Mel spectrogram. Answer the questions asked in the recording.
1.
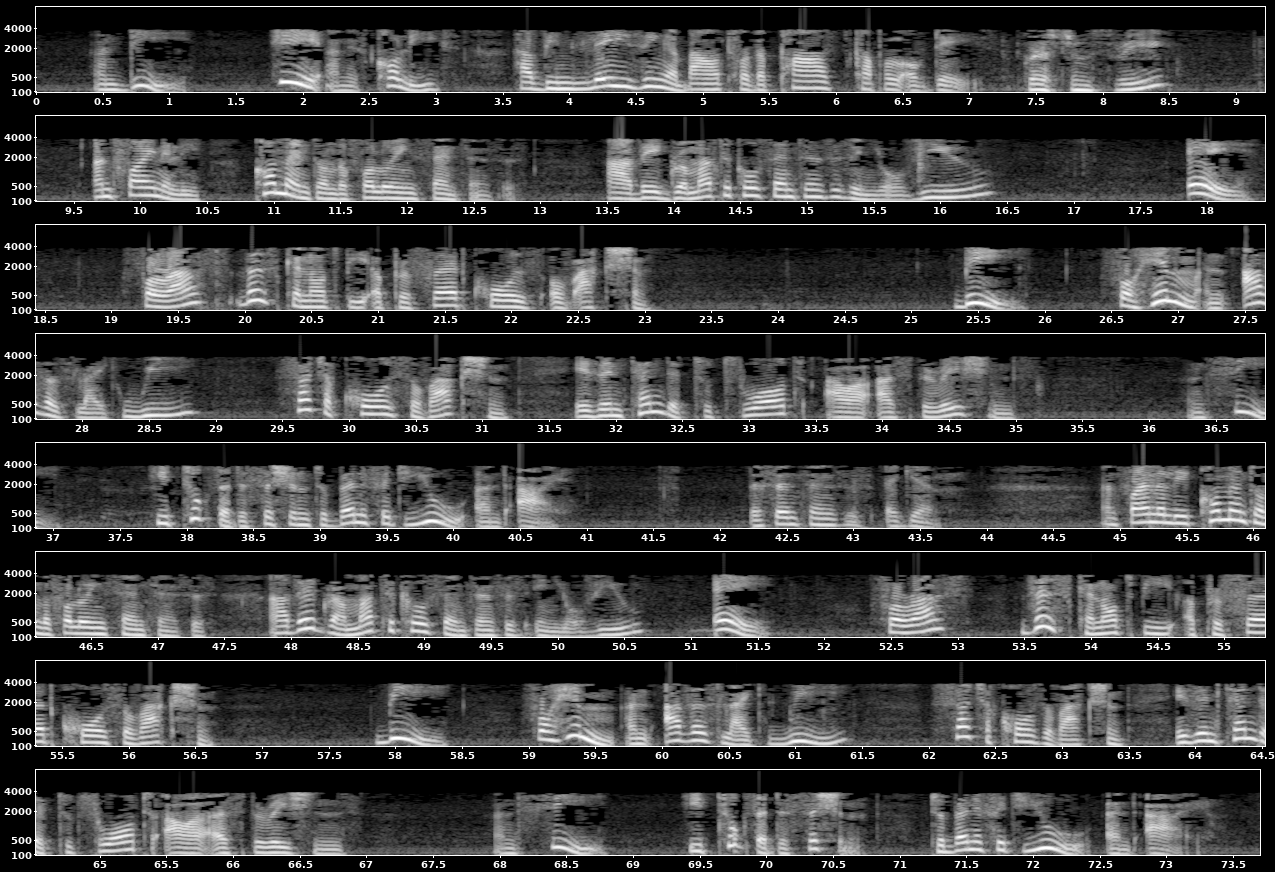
Correct.
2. Incorrect. It's better to say, for him and others like us.
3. Incorrect. It's better to say, he took the decision to benefit you and me.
